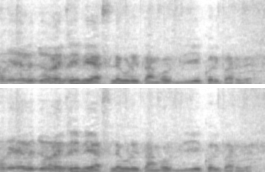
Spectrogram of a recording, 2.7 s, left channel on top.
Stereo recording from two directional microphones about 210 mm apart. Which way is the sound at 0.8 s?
55° right (ahead or behind).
